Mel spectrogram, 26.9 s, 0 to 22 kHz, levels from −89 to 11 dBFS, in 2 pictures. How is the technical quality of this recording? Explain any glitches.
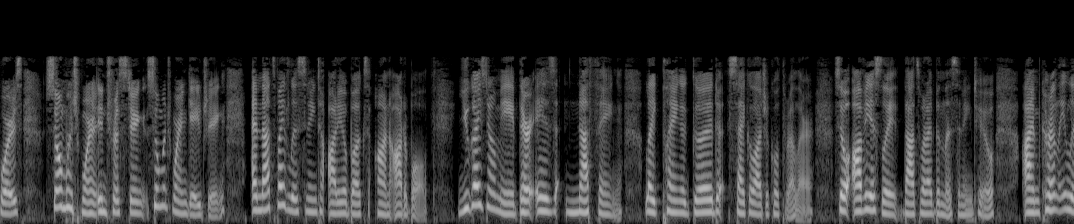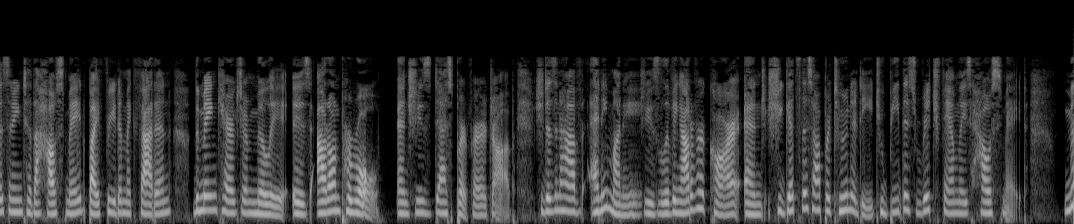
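The recording has audible codec damage throughout and three brief dropouts.

Low-delay AAC compression, throughout: the speech sounds rough and grainy, with noise between the harmonics, likely from AAC-ELD at 32 kbps, whose short frames resolve pitch poorly.

AAC frame loss with concealment, at 4.70–4.74 s after "by listening to audiobooks", 17.96–18.01 s between "is out on" and "and she's desperate for", and 21.32–21.52 s between "doesn't have any" and "living out of her": the decoder patches each gap from the last good spectrum. The first two fill about 30 ms each and sound like brief smeared, noisy blips. The last fills about 120 ms and is a longer phasey, blurred patch.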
